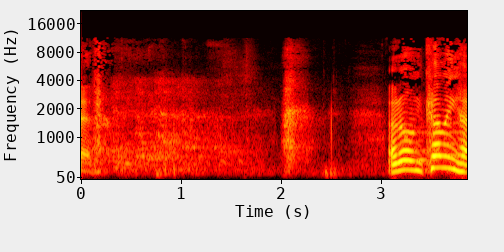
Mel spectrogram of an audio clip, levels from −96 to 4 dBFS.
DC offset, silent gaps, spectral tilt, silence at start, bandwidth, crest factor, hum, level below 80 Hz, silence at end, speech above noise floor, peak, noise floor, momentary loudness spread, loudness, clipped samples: under 0.1%; none; -5 dB/octave; 0 s; 11.5 kHz; 22 dB; none; -76 dBFS; 0 s; 30 dB; -6 dBFS; -53 dBFS; 25 LU; -26 LUFS; under 0.1%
